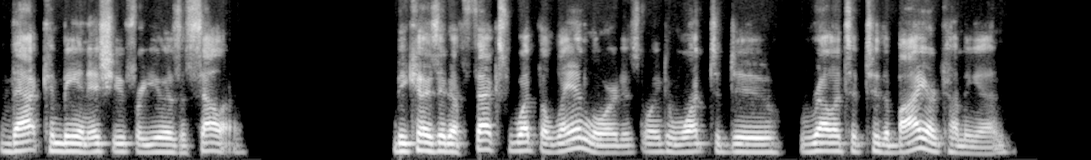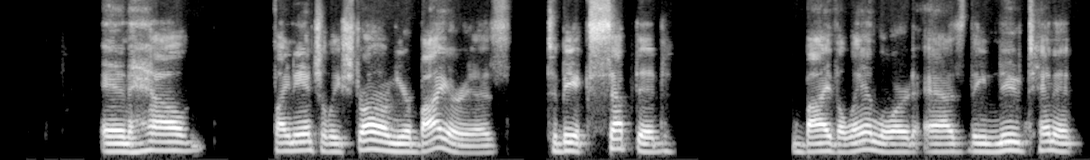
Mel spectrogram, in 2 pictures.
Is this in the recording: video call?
yes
